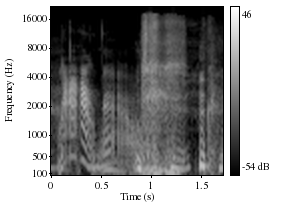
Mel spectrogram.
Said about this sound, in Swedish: Inte undra på att den här katten hade någonting emot dig.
